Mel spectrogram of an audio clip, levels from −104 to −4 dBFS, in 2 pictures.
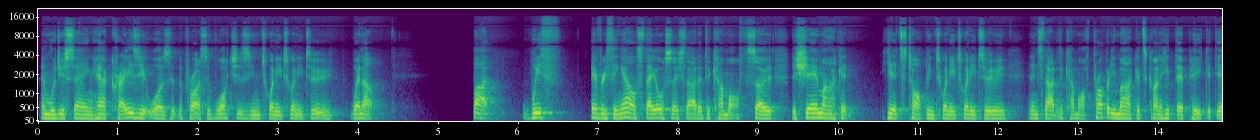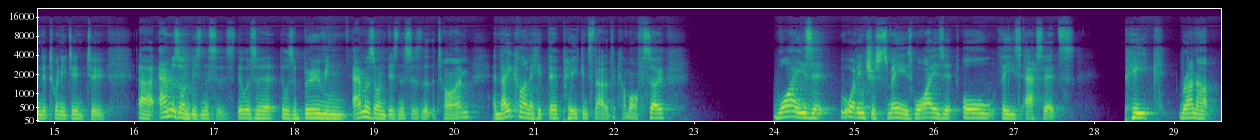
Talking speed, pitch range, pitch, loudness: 200 wpm, 135-155 Hz, 140 Hz, -23 LUFS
